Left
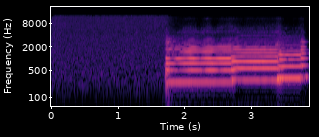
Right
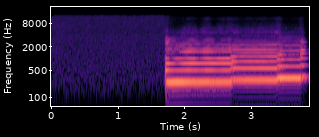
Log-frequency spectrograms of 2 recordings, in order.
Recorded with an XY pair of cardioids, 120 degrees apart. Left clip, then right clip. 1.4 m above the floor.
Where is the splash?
No splash in this recording.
